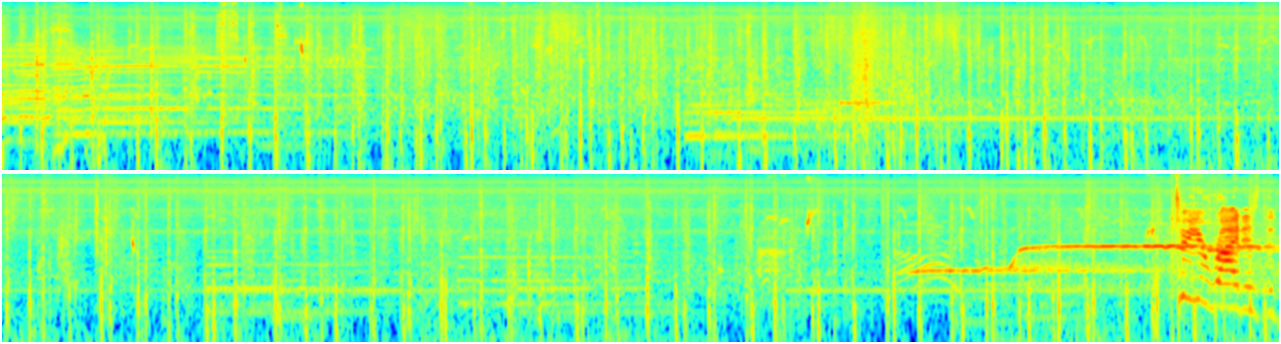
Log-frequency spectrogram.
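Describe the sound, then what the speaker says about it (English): Horse hooves clip-clopping and a whinny in the Western video game Red Dead Redemption, steady hoofbeats running under a game music score, with a voice speaking over parts of it and the neigh rising near the end. "I picked out a fine horse for you. Giddy up!"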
